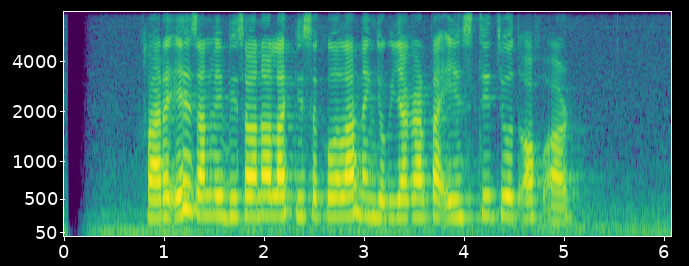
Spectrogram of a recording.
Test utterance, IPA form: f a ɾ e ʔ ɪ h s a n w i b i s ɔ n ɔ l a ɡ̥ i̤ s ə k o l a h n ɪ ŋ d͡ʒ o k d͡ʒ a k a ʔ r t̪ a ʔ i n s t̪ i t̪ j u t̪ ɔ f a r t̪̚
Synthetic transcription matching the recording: f a ɾ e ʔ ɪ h s a n w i b i s ɔ n ɔ l a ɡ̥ i̤ s ə k o l a h n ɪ ŋ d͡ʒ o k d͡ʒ a k a r t̪ a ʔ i n s t̪ i t̪ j u t̪ ɔ f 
